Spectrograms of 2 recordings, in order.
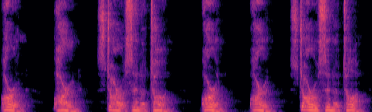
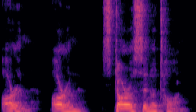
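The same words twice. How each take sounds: First: "Aron, Aron, starosinaton" chanted in rhythm, higher; riot chant. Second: "Aron, Aron, starosinaton" read slowly, each syllable clear; Greek read slowly. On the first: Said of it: "they're chanting like at a riot". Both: Shown as a demonstration.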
